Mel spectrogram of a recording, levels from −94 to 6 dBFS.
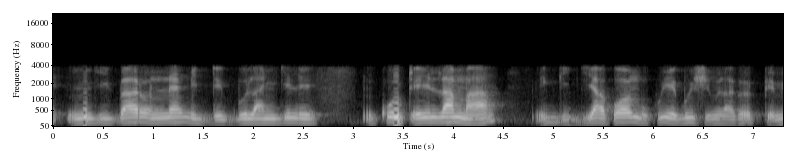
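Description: Across the whole speech clip the sound is boxed into a thin telephone band, roughly 150 Hz to 3.7 kHz, with a granular hiss beneath it, scratchy s sounds, and loud bright passages that crack and distort. This is the Bluetooth CVSD headset codec. The clip fits a 64 kbps CVSD stream, where each sample is coded as a single up-or-down step. When loud high-frequency content changes faster than the adapting step can follow, that step overloads, and the damage is plainly audible.

From 0.30 to 0.34 s a short buzzy rasp breaks through, a rapid mechanical flutter rather than a clean dropout. This is a Bluetooth headset packet repeated. Voice packets were lost, and the chip decoded the previous packet's bits again in place of the missing ones. About 34 ms went missing over a 37.5 ms window, with the longest unbroken run around 30 ms, so the 3.75 ms repetition forms a brief tone near 267 Hz.

The same buzz returns from 3.41 to 3.51 s and is the longest of the three, with about 41 ms of packets replayed as a 267 Hz drone. 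A shorter burst follows from 5.16 to 5.19 s, covering about 19 ms of lost packets, and is heard as a quick grainy buzz before good packets resume.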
